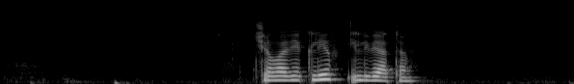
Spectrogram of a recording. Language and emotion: Russian, neutral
